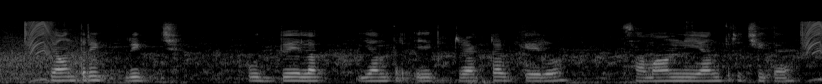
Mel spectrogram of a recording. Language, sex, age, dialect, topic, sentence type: Maithili, male, 18-24, Angika, agriculture, statement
